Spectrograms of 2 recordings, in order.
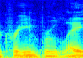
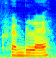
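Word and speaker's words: crème brûlée: Also, we're getting our aprons and making some bananas Foster cream brulee. Did you know that? I'm super excited for this. I believe it's pronounced creme brulee. Creme brulee.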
